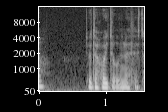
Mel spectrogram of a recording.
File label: "hoedl", Welsh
